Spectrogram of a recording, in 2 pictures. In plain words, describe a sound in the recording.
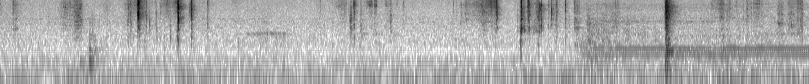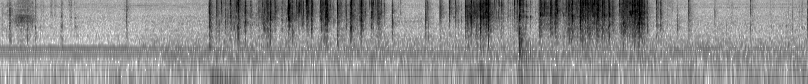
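Plastic card wrappers crinkle and rustle in hands.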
